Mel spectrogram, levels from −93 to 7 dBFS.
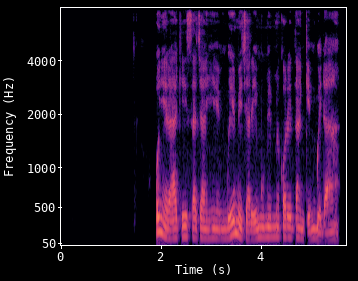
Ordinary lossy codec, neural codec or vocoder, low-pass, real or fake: none; none; none; real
